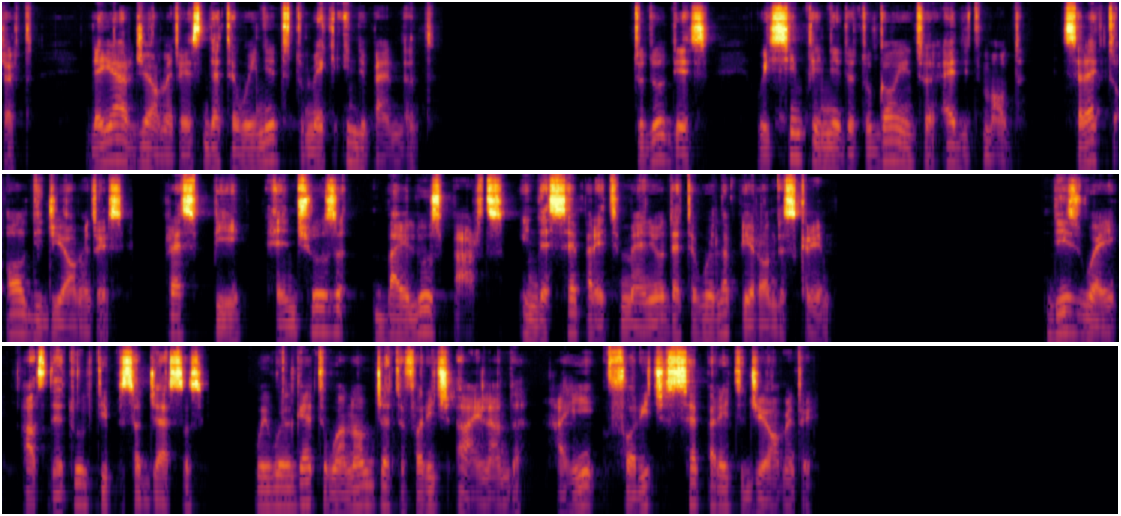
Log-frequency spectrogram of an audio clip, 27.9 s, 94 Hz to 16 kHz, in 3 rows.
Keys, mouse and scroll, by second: 0.4 Tab, 3.3 Tab, 4.4-4.9 scroll up 2, 9.3-9.9 drag, 11.1 a, 13.9 p.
